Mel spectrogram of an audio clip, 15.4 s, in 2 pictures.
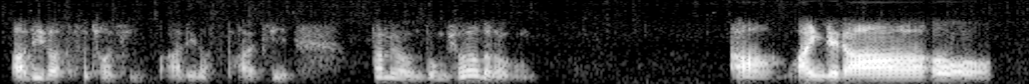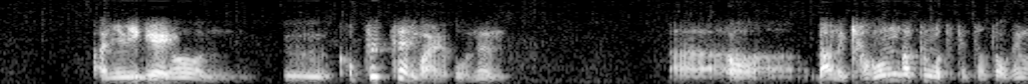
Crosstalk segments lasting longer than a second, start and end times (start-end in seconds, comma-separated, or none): none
